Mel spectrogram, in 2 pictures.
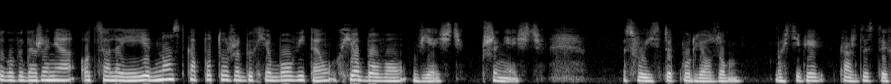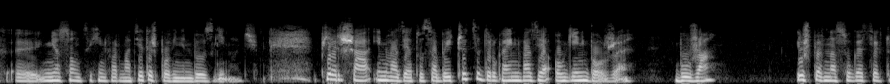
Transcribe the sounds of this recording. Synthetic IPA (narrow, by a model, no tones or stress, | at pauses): t̪ɛɡɔvɘd̪aʐɛɲaʔɔt̪salɛjɛjɛd̪nɔst̪̚kapɔt̪ɔʐɛbɘxʲjɔbɔvʲit̪ɛw̃xjɔbɔvɔ̃w̃vʲjɛɕt͡ɕ | pʂɘɲɛ̰ɕt͡ɕ | sfɔjist̪ɘkuɾjɔzum | vwaɕt͡ɕivʲjɛkaʐd̪ɘst̪ɘxɲɔsɔnt̪sɘxinfɔɾmat̪sjɛt̪ɛʂpɔvʲiɲɛnbɘwzɡʲinɔ̰ɲt͡ɕpʲjɛɾfʂaʔinvazʲjat̪ɔsabɛjt͡ʂɘt̪sɘd̪ɾuɡainvazʲjaʔɔɡʲjeɲbɔ̰ʐɛ̰ | buʐa | juʂpɛvnasuɡɛst̪ʲjak̚t̪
